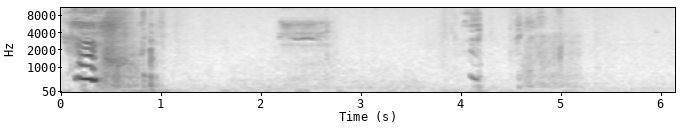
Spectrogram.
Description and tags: Dog Whimper 2
Medium-sized dog whimpering.
pet, sad, whimpering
